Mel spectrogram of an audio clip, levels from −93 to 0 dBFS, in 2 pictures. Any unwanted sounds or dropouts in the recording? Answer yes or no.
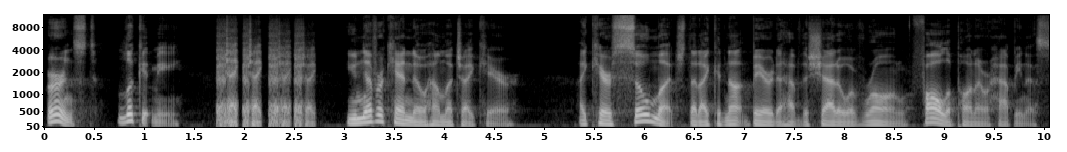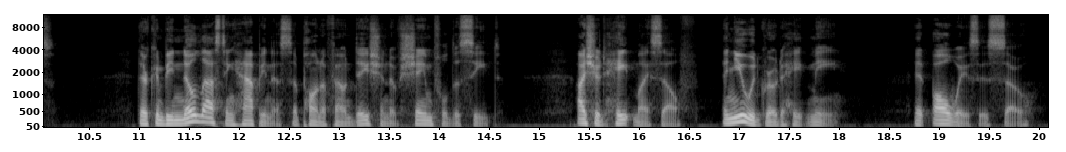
yes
